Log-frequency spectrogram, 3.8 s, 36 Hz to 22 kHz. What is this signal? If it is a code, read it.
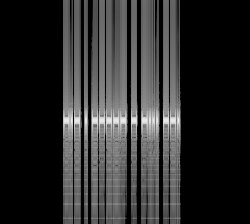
Morse code, heard as a keyed tone, about 46 wpm, 700 Hz. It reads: KE0TBG
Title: USA Call Signs - 6 Characters - 45wpm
